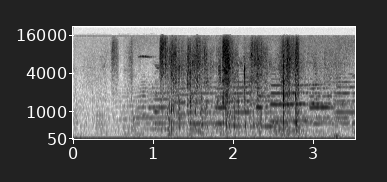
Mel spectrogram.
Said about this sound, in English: Hearing a noise at the door, Gromit scampers over and picks up the post that has fallen onto the mat.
